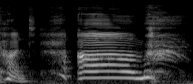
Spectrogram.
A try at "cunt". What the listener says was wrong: love how you pronounce the T. It's not a cunt. It's cunt.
